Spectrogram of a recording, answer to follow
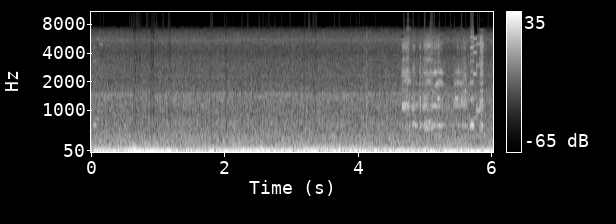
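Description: Steady road and engine rumble inside a car driving at about 40 km/h on a snow-covered road, picked up by the dashcam's microphone. Near the end a brief buzzing tone lasts about a second.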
